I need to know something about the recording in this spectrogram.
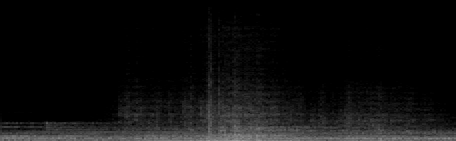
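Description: A wooden sliding door rumbles open.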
